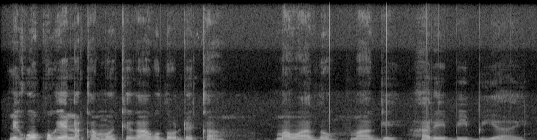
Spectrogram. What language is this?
Kikuyu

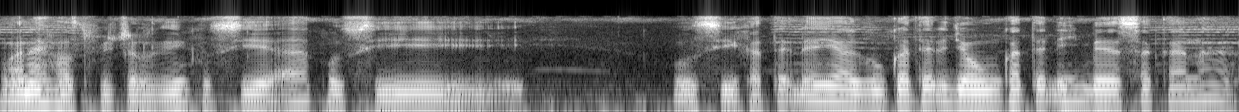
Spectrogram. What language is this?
Santali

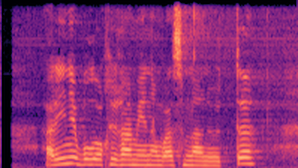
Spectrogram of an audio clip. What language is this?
Kazakh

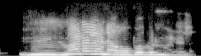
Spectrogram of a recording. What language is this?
Kannada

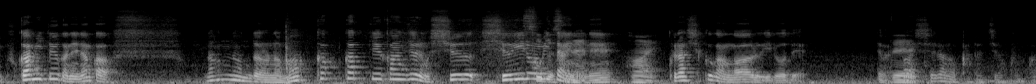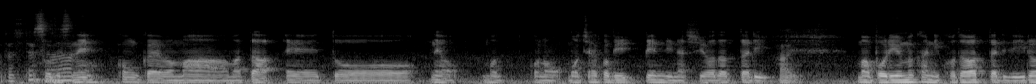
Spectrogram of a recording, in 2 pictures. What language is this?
Japanese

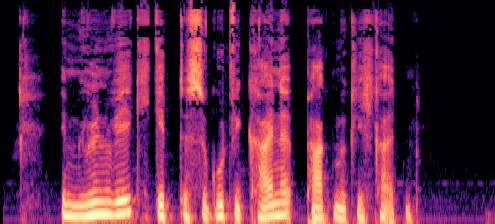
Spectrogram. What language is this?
German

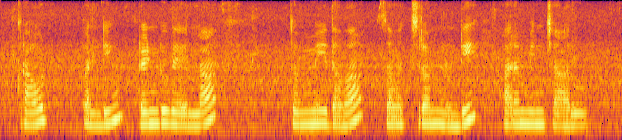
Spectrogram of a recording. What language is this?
Telugu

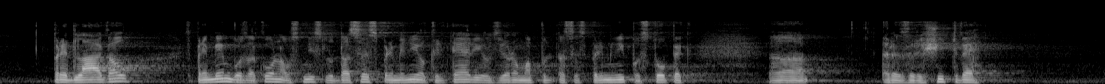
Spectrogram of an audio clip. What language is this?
Slovenian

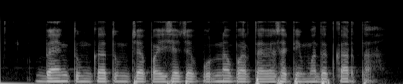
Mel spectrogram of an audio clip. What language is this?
Marathi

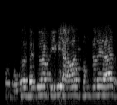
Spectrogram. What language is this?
Sindhi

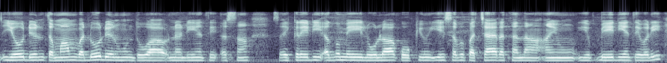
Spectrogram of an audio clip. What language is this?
Sindhi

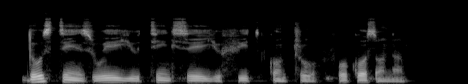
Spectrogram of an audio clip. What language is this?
Nigerian Pidgin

